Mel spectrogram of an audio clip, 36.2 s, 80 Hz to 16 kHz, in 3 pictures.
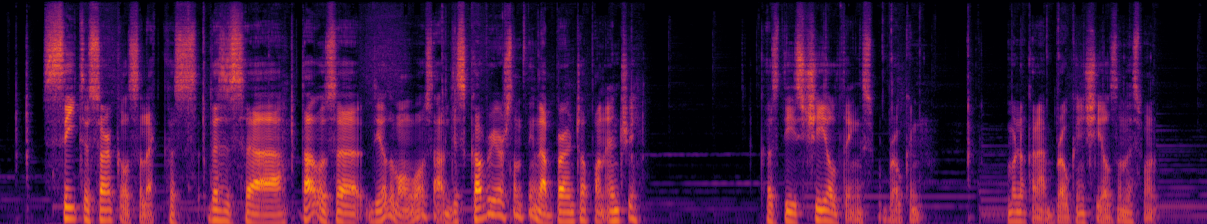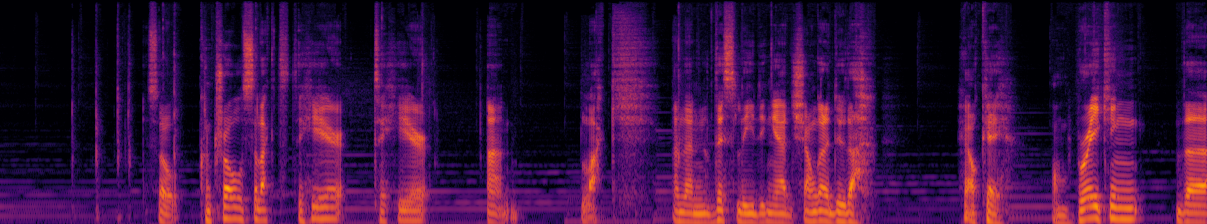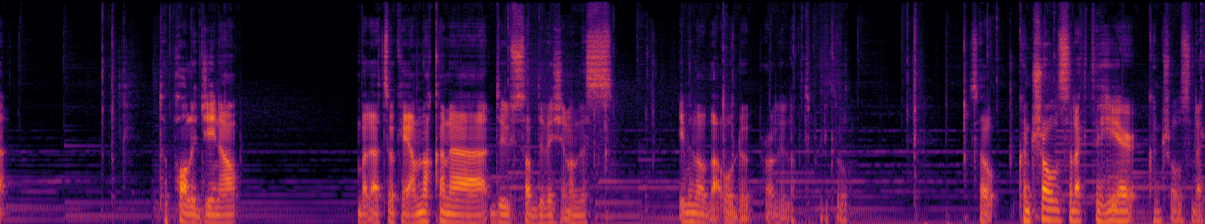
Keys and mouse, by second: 2.1 middle click, 2.5 c, 4.7 middle click, 6.0 g, 7.9 g, 8.9 middle click, 9.4 3, 10.2 click, 12.9 ctrl+z, 13.3 click, 14.3 ctrl+click, 15.5 ctrl+click, 16.6 g, 17.7 middle click, 18.5 3, 18.9 middle click, 20.3 k, 25.5 middle click, 26.1 k, 30.0 shift+middle click, 31.1 k, 33.5 3.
